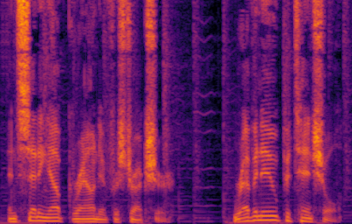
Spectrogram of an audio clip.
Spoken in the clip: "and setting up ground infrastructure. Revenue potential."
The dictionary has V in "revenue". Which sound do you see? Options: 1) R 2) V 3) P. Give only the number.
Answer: 2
